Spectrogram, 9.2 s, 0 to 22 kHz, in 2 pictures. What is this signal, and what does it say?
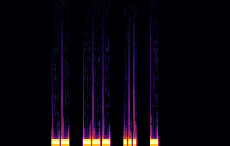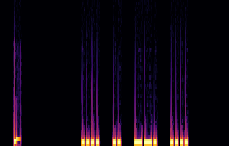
Morse code, heard as a keyed tone, about 25 wpm, spaced as for 18 wpm, 690 Hz. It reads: MOST HIGH
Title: 2x Character Spacing - Top 200 Words - 25wpm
